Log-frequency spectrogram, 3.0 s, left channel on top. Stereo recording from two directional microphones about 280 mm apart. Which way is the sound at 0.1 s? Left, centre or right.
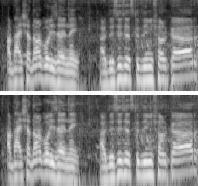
Centre.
